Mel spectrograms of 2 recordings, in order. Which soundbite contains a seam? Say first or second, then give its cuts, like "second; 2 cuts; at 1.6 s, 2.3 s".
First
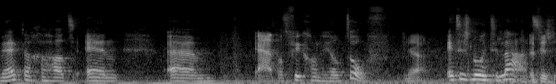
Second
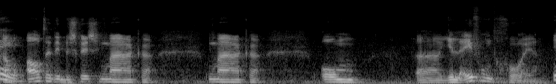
second; 1 cut; at 2.1 s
